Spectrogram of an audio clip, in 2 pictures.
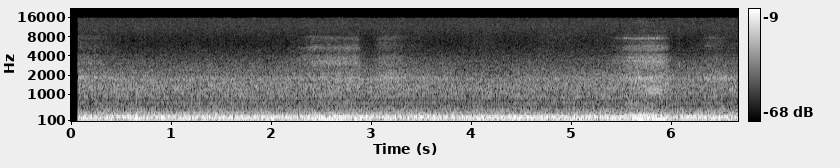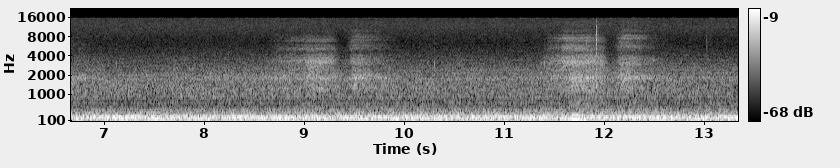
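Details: Corgi named Goro, tired and sleeping beside another dog named Roku, recorded 3 August 2018; soft breathy snores every three to four seconds over a steady low indoor hum.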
